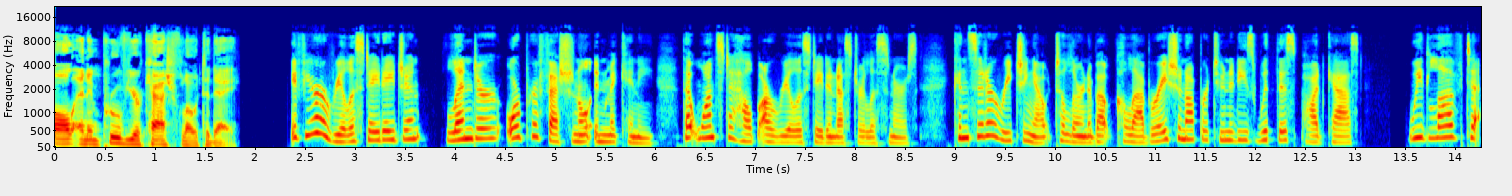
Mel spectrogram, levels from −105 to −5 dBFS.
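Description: A speech recording with no audible technical faults.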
